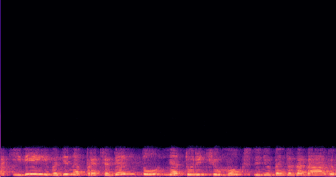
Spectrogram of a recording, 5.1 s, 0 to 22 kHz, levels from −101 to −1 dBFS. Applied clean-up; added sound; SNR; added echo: none; none; none; reverberation time 1.6 s.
